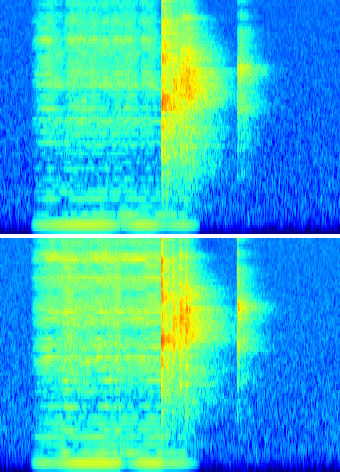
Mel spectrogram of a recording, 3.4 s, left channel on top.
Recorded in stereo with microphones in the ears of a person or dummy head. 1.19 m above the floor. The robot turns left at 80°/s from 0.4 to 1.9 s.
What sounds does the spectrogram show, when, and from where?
1.6 s crushing: 70° right (ahead or behind), 1.8 m; by 2.5 s 50° right (ahead or behind), 1.8 m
